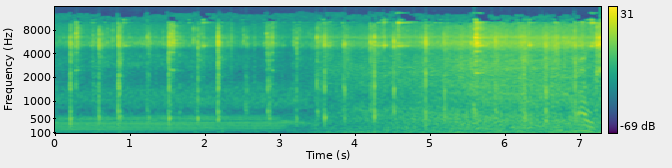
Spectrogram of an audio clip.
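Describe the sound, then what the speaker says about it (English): An old skip lorry with chains on it rumbles along, its engine droning steadily before giving way to a rough, clattering rattle of loose chains and metal that grows louder toward the end, with sharp clanks scattered throughout. "Old skip lorry with the chains on it making a row."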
